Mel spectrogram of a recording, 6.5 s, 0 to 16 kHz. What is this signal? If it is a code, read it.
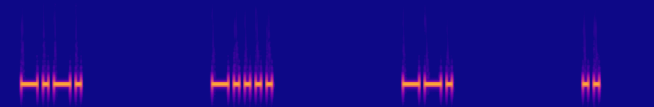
Morse code, heard as a keyed tone, about 22 wpm, spaced as for 6 wpm, 700 Hz. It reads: C6GI
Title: USA Call Signs - 5 Characters - 8x Character Spacing - 22wpm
